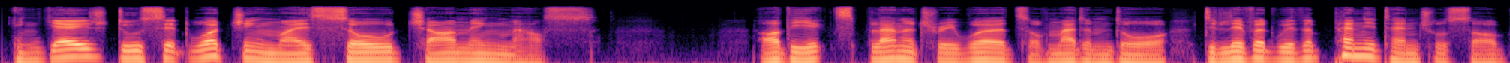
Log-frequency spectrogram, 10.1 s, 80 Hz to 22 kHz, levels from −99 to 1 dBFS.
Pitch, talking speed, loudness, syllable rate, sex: 105 Hz, 120 wpm, -19 LUFS, 4.5 syllables/s, male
